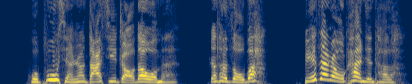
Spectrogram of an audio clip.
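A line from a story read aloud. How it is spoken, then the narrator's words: Loud shouting. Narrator (Chinese): 玛利亚大声的喊着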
